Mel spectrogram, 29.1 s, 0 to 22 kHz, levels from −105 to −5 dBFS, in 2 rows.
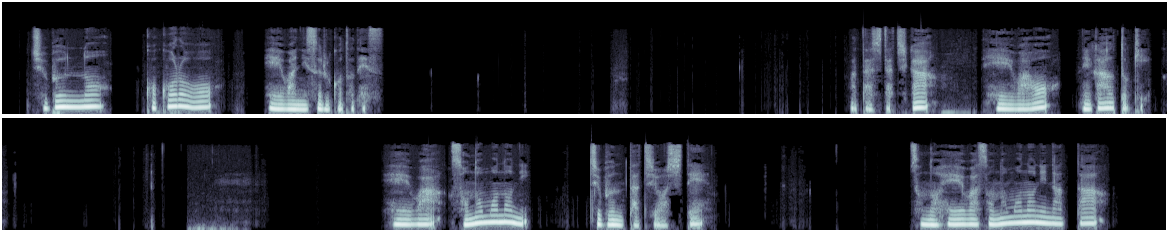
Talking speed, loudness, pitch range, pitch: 105 characters per minute, -22 LUFS, 120-170 Hz, 145 Hz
